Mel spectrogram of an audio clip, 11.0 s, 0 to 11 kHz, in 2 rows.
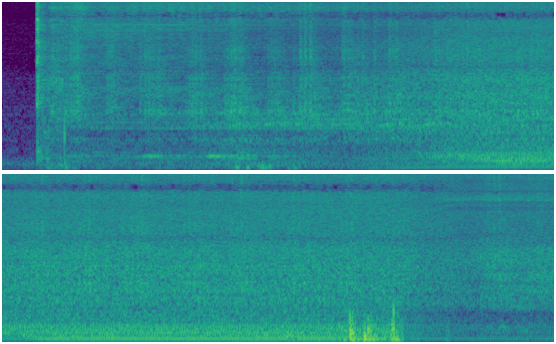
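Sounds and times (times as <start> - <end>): heat pump mechanical hum: 0.4 - 11.0.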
